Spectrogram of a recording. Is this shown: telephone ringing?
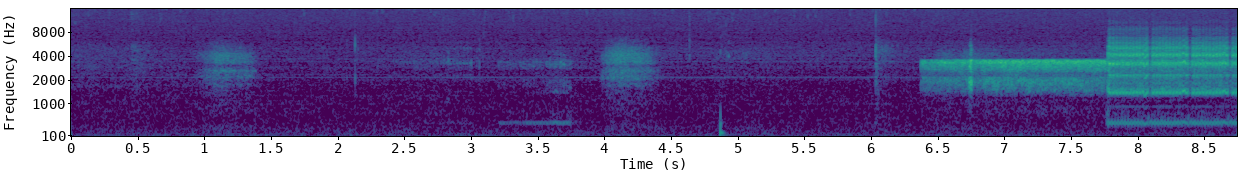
yes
